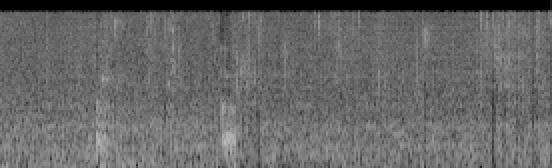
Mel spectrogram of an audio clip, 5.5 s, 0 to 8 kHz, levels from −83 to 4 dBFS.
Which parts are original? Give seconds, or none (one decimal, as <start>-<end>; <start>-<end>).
0.0-0.4; 1.0-2.5

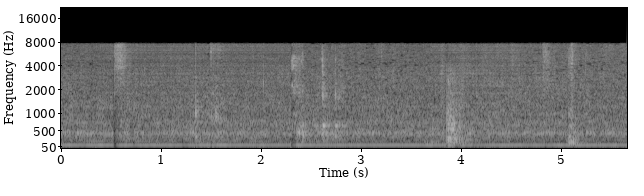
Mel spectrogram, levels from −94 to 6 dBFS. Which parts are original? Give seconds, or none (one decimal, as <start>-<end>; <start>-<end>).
0.0-0.4; 2.4-3.7; 4.6-5.7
